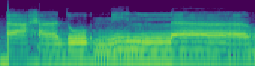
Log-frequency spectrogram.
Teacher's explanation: پہلا تو اس کی کنڈیشن یاد رکھیں کہ اگر کبھی بھی تنوین آ جائے, کسی لفظ کے آخر میں تنوین ہو اور اس کے بعد حمزہ وصلی ہو اور اس کے بعد ساکن یا مشدد حرف ہو, تو ہم حمزہ وصلی کو گرا کے ایک چھوٹا سا نون ڈال دیتے ہیں کسرہ کے ساتھ. یہ وہی نون ہوتا ہے جو تنوین کا نون ہے.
